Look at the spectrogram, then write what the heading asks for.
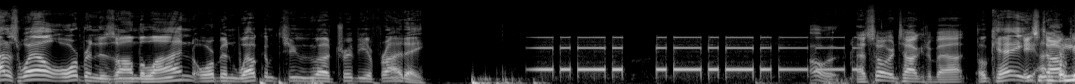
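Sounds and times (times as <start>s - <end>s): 
speech: 0.0s - 4.3s, 8.1s - 10.7s
Morse code call letters beeping over a phone line: 5.2s - 8.9s.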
